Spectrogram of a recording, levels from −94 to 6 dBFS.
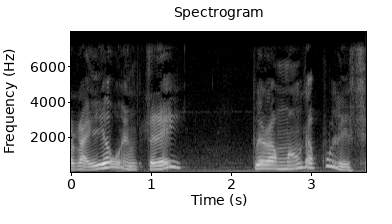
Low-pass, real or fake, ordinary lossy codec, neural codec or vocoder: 7.2 kHz; real; none; none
